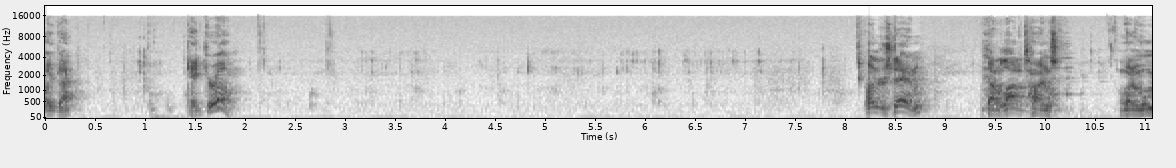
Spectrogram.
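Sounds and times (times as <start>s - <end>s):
chewing soft food: 2.0s - 8.2s.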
